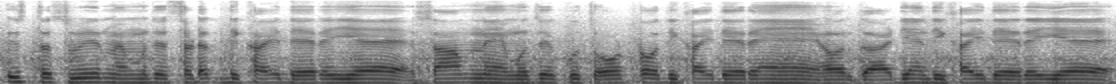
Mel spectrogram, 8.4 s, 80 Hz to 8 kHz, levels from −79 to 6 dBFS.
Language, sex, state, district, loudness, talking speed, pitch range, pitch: Hindi, male, Rajasthan, Bikaner, -13 LUFS, 165 wpm, 130-140 Hz, 135 Hz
